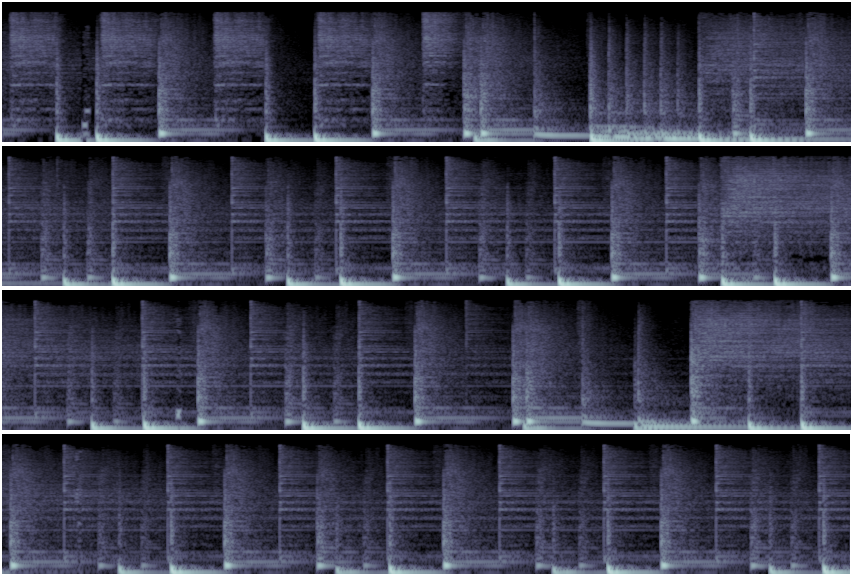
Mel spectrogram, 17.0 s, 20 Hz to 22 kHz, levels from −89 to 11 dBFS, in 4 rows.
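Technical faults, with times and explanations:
0.35–0.44 s, 9.36–9.38 s and 13.10–13.13 s, damaged data in a compressed stream: short glitches break into the music. Corrupted bytes in the encoded stream make the decoder misread those frames and lose sync until it finds the next valid frame header.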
